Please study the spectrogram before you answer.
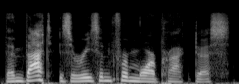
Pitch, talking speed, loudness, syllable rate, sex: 145 Hz, 200 wpm, -20 LUFS, 5.1 syllables/s, male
